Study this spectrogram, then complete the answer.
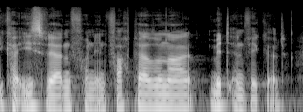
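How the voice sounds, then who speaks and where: With flat, monotone intonation, a man talks at medium pitch and moderate speed. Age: 20s. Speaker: company co-CEO. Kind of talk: interview conversation.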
